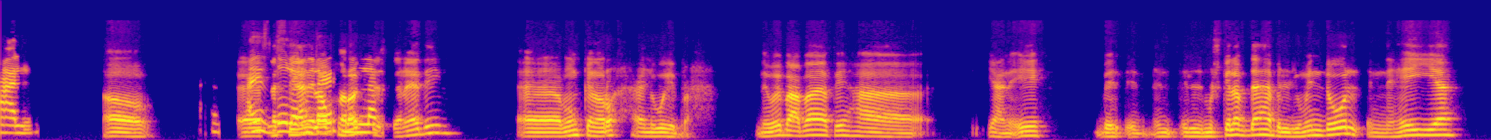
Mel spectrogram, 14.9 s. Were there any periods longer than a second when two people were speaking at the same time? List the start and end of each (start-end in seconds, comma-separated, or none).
2.5-3.8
